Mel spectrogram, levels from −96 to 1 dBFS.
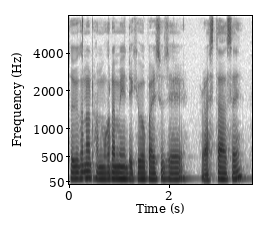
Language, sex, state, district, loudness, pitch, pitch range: Assamese, male, Assam, Kamrup Metropolitan, -17 LUFS, 105 Hz, 100-110 Hz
